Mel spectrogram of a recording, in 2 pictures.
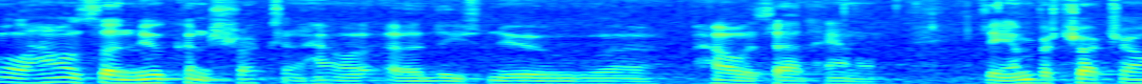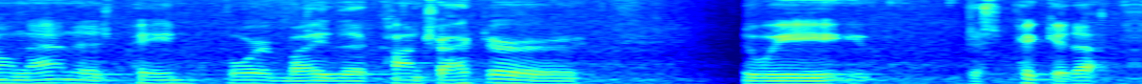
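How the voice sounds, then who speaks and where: A man's medium-pitched voice, dark and mellow in tone, at a fairly slow pace with fairly even intonation and audible room echo. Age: 70s. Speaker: resident speaking at public hearing. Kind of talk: public testimony. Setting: city council meeting. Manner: halting.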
